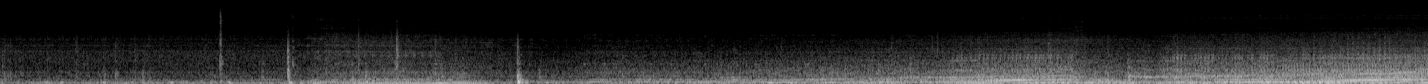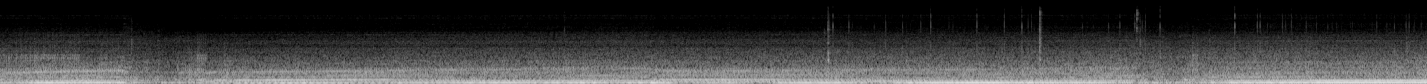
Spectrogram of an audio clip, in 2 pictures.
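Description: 1977 Triumph Dolomite 1850 HL's 1.85-litre slant-four engine, heard from inside the cabin, pulling away from a standstill and accelerating up through the gears: the engine note rises in each gear and drops back at each of several gear changes, growing louder as speed builds.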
